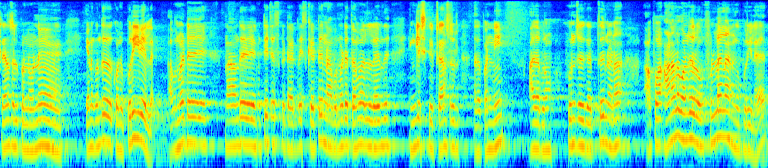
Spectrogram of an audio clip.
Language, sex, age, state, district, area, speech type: Tamil, male, 30-45, Tamil Nadu, Cuddalore, rural, spontaneous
